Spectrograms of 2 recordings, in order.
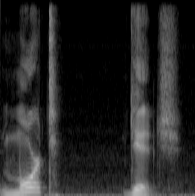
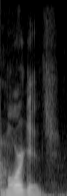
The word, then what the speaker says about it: mortgage: He pronounces it mort-gidge. Not if you listen to Thursday night's championship show. Say it. Give it a shot right now. Mortgage.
